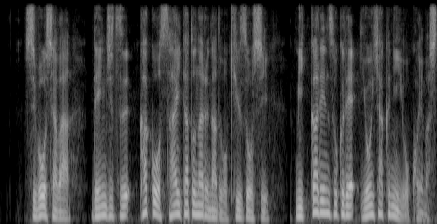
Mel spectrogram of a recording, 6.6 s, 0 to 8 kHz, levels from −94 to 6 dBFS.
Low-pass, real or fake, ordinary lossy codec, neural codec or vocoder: 7.2 kHz; fake; none; codec, 16 kHz, 4.8 kbps, FACodec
